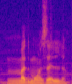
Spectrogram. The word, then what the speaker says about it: mademoiselle: Y señorita se dice mademoiselle. Mademoiselle. La E de la sílaba interior, después de la D, esa E normalmente no se pronuncia.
